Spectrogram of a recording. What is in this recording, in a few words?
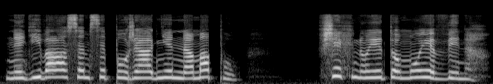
Human Female err ability cooldown; wowpreklad; czwow; FemaleErrorMessages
